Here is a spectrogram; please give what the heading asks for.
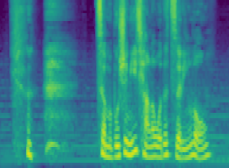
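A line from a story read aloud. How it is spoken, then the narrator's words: Laughing. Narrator (Chinese): 荣昭笑道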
